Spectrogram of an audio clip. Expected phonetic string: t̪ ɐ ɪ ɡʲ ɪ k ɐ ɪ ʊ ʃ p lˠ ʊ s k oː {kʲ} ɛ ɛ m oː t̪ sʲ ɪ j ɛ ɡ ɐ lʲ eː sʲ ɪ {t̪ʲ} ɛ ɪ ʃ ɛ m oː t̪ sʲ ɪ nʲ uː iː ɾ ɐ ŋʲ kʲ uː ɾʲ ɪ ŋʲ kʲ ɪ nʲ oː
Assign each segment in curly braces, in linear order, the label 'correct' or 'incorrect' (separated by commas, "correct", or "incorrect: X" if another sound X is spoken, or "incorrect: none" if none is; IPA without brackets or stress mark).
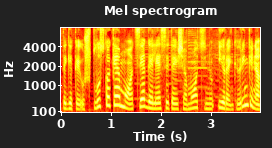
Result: correct, correct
